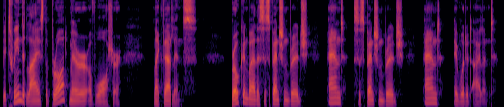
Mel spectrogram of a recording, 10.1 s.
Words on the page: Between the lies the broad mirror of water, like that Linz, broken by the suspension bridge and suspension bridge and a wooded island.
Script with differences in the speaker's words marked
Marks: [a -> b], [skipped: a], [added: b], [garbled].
Between the lies the broad mirror of water, like that Linz, broken by the suspension bridge and suspension bridge and a wooded island.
